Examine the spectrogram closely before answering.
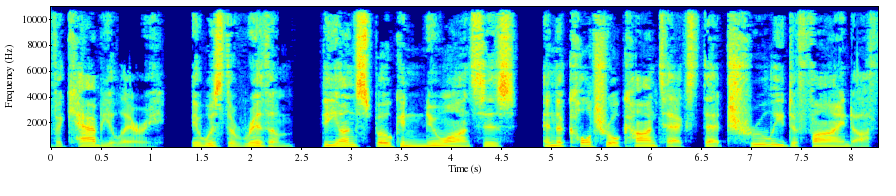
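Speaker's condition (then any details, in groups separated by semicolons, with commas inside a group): No condition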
